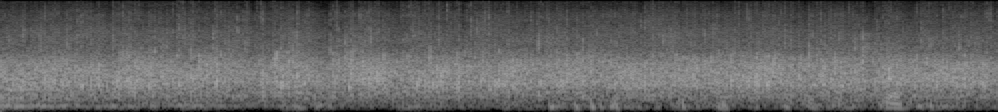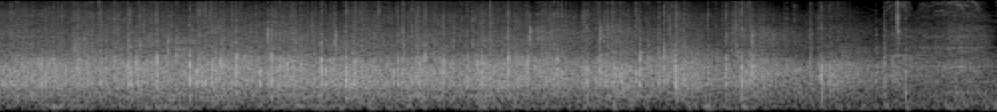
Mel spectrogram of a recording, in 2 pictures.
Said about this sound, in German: Also Applaus für unsere lieben Freunde hier. Ihr habt das super gemacht. Danke vielmals.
